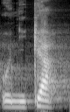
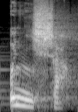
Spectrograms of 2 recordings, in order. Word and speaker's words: Onycha: On le prononce parfois Onika, parfois Onisha. Ici, nous retiendrons la prononciation ancienne, Onisha.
